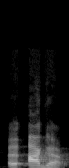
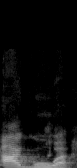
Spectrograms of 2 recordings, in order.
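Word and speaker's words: água: But you don't say aga. You don't say aga, right? You say agua. You have Agua. to pronounce the U.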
